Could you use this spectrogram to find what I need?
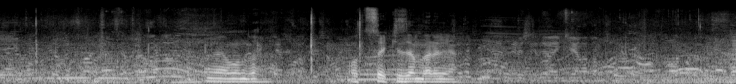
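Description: Men talk in a murmuring crowd outdoors.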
